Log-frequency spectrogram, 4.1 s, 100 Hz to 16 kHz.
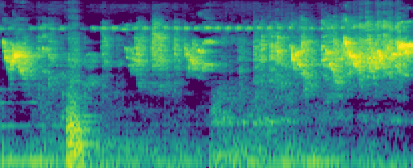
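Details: Many budgerigars in a breeding colony of about 50 pairs chatter together in a steady stream of high warbling chirps and squeaks.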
